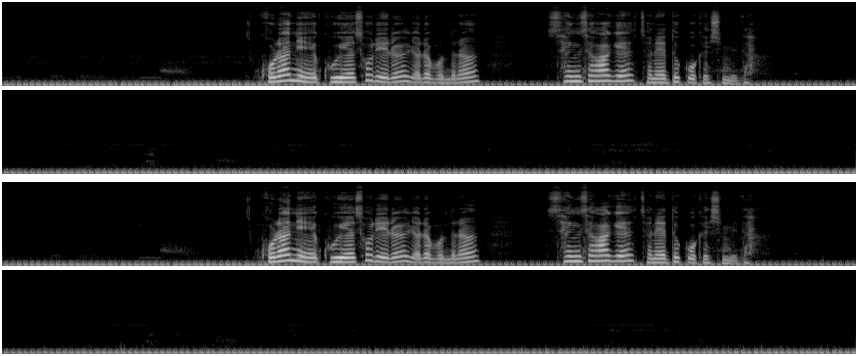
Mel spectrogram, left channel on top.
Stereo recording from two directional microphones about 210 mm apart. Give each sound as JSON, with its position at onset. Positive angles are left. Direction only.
{"t": 2.6, "sound": "speech", "side_deg": -5}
